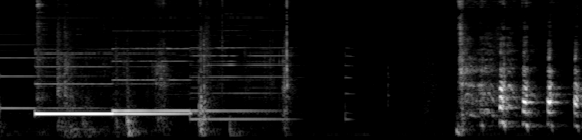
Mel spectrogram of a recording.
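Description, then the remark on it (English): An electronic doorbell module chimes loudly, ringing out several sustained tones that step downward in pitch. After a short quiet pause, a busier burst of sound follows. “No, no more doorbell for me tonight.”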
